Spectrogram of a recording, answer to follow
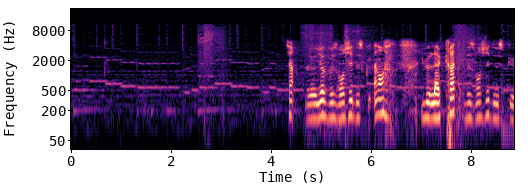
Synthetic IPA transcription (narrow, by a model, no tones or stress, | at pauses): t̪jɛ̃əjɔbvøsəvɑ̃ʒed̪əsə̥kəʔanɔ̃ | ləlakχat̪vəs̬əvɑ̃ʒed̪əsə̥kə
